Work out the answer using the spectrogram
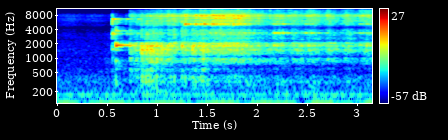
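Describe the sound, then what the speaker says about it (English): A sudden rush of cereal pours and rattles into a bowl, a dense clattering hiss that continues steadily, close by. "I hear cereal pouring in the bowl."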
